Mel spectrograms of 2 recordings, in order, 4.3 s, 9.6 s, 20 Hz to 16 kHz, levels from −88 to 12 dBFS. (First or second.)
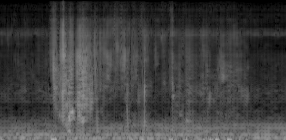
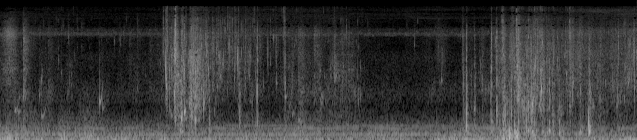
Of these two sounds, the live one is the second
